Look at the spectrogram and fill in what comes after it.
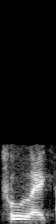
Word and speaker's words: Poulenc: Some people say Poulenc, and some people say Poulenc. And since you said Poulenc, I will continue to do so also.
